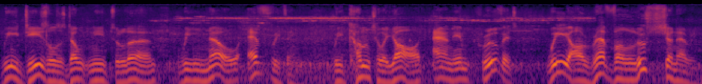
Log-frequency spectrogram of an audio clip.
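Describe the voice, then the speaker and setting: A male narrator plays a smug storybook diesel engine with an oily, purring voice. He is slow, smooth and condescending, sliding through each phrase with scheming politeness. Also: on the low side, expressive, noisy background. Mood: smug boasting.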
